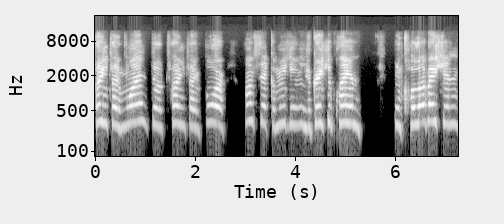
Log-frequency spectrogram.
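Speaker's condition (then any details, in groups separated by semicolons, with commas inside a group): Cerebral palsy; from birth, affects movement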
